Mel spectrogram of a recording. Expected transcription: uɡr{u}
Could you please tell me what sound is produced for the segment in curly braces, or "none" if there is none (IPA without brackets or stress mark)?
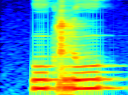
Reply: u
